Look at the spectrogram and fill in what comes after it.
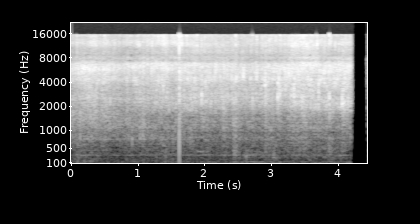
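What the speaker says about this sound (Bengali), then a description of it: "মাছ ভাজা তোলার পরে যে তেল ছিল সেই তেলের মধ্যে আমি আবার রান্নার জন্য মশলা কষায় নিলাম।" Spices frying in oil left from frying fish, a dense loud hiss of sizzling close up with a single sharp clink, steady throughout until a sudden cut at the end, no speech.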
